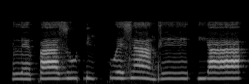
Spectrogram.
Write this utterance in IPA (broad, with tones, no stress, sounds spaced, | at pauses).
l ɛ˨ p aː˧ z u˧ ɗ i˨˦ kʷ ɛ˦ z ã˦˨ d eː˧ | j aː˦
